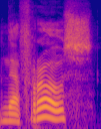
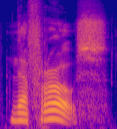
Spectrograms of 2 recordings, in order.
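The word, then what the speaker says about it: νεφρός: If you said nephros, you are correct, for the accent is over the omicron, nephros.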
